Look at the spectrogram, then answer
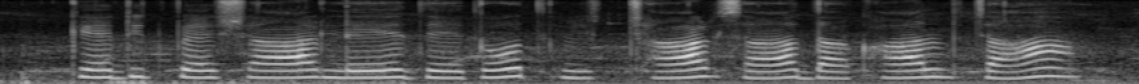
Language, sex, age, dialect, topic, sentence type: Magahi, female, 18-24, Northeastern/Surjapuri, banking, statement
